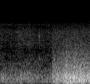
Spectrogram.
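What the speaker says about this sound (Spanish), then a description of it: "sigue lloviendo y tronando" Thunderstorm with rain in Kuala Lumpur, a steady hiss of rain joined halfway through by a loud, close low rumble of thunder swelling in a single brief burst.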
